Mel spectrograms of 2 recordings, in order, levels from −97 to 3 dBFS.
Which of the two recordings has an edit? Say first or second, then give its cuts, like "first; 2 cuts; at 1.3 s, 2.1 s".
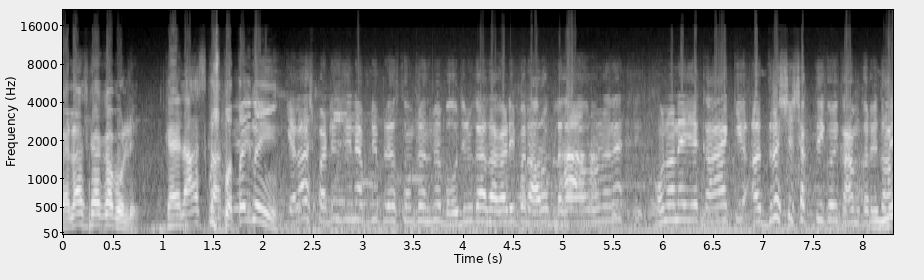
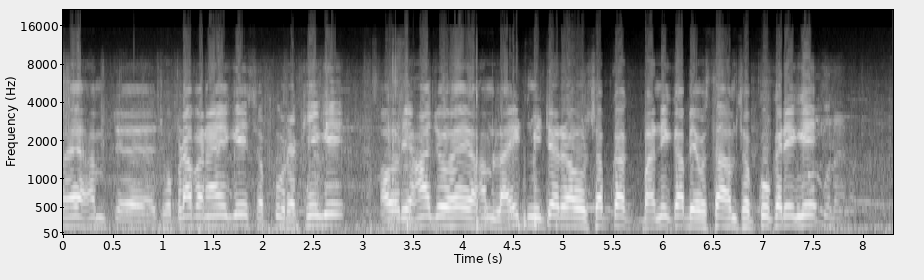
first; 1 cut; at 1.5 s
